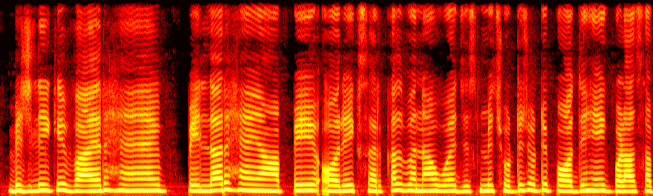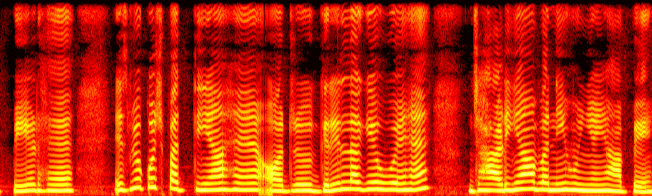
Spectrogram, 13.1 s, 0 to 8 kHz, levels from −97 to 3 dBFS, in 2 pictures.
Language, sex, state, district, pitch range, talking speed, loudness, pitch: Hindi, female, Chhattisgarh, Rajnandgaon, 225-260 Hz, 165 wpm, -13 LUFS, 240 Hz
